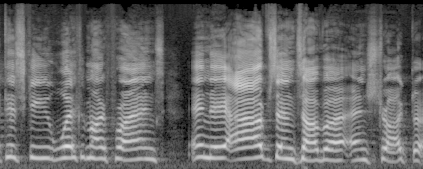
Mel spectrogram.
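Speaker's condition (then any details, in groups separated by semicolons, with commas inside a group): Spastic cerebral palsy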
